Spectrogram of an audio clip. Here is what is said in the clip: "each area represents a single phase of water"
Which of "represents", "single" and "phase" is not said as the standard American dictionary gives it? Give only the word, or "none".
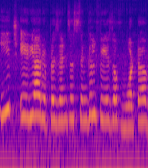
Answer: none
